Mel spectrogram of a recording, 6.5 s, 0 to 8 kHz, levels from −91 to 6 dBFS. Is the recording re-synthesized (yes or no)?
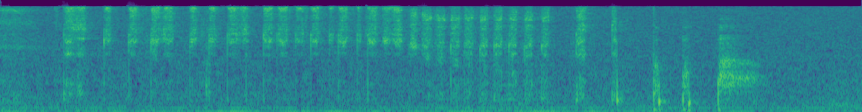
no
